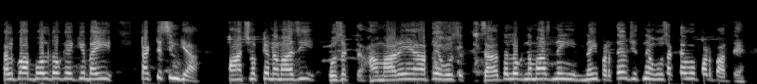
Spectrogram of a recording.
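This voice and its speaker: A man's voice: very high-pitched, steady tone, quick pace, few pauses, a bit bright, no echo. A young man giving an earnest, step-by-step explanation in a street interview, mixing in English terms. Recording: dull lo-fi sound.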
